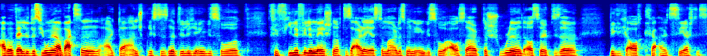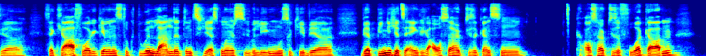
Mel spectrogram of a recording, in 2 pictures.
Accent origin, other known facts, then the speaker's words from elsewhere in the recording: Vienna, Austria; wir als Wiener sind natürlich gesegnet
